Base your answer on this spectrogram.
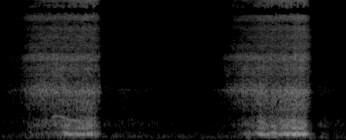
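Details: A giant Alaskan Malamute snores loudly in two long, low, rumbling breaths a few seconds apart.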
